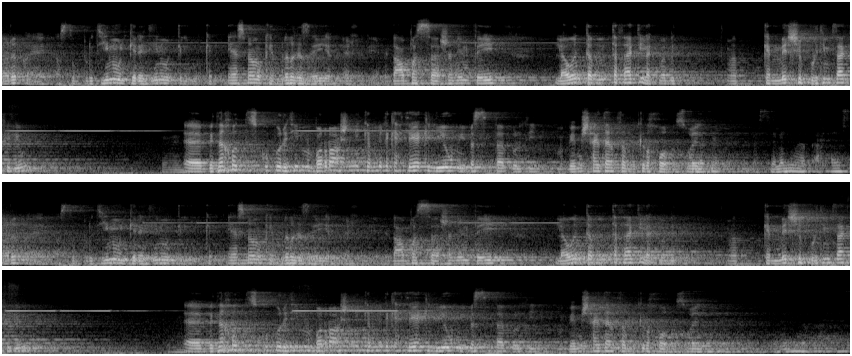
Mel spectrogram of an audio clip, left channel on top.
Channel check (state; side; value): normal; both; correlation 0.65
